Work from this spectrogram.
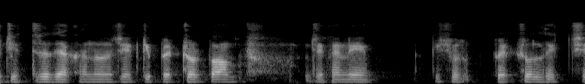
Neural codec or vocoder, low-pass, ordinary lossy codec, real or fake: codec, 24 kHz, 6 kbps, HILCodec; 7.2 kHz; MP3, 32 kbps; fake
